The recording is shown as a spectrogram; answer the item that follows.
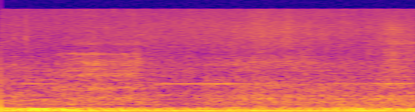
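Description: Low steady rumbling hum with a faint thin tone above it, as background noise inside a small room.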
